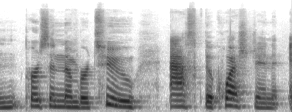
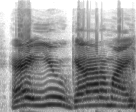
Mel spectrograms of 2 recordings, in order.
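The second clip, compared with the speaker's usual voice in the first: put-on loud, cranky elderly old-timer voice; 3 semitones higher, 5 dB louder than usual. Showing how they'll sound when they're old, in an old person voice. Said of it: "That's what I'm gonna sound like when I turn old".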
